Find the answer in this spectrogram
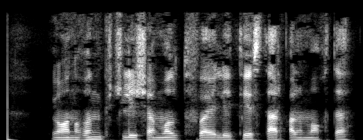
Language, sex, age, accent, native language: Uzbek, male, 25-34, Namangan, Uzbek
